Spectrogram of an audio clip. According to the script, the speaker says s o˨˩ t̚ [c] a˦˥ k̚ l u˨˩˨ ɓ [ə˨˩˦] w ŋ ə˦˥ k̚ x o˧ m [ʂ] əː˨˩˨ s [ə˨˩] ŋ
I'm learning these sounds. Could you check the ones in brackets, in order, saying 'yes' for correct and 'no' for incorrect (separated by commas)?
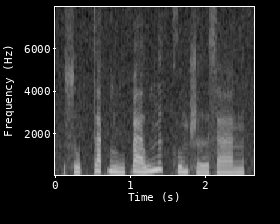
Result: no, no, yes, no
